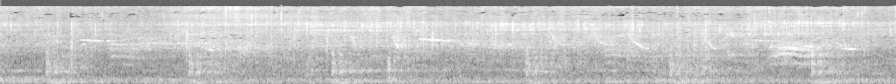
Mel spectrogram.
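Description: Faint sizzling of beaten egg and potatoes frying in a pan over a wood fire, with a few soft clicks.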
